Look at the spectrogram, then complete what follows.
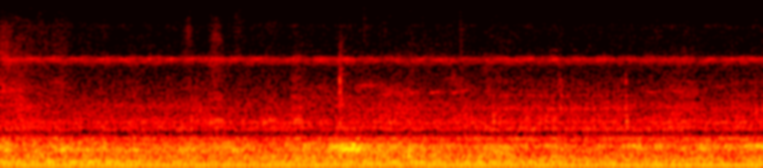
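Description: Cricket chirping in a continuous, steady high-pitched trill over a low, even outdoor rumble.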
